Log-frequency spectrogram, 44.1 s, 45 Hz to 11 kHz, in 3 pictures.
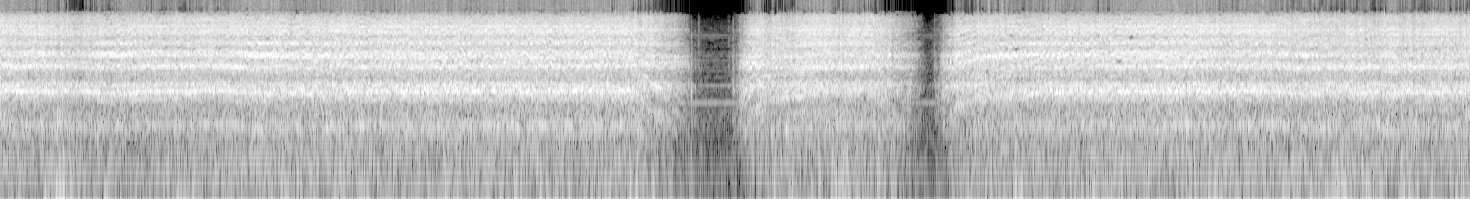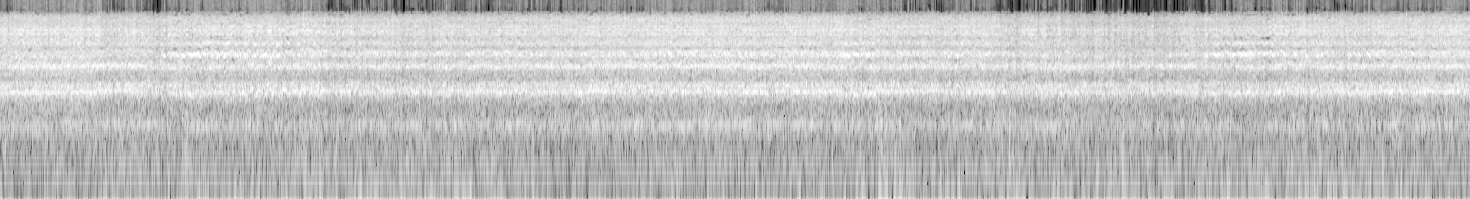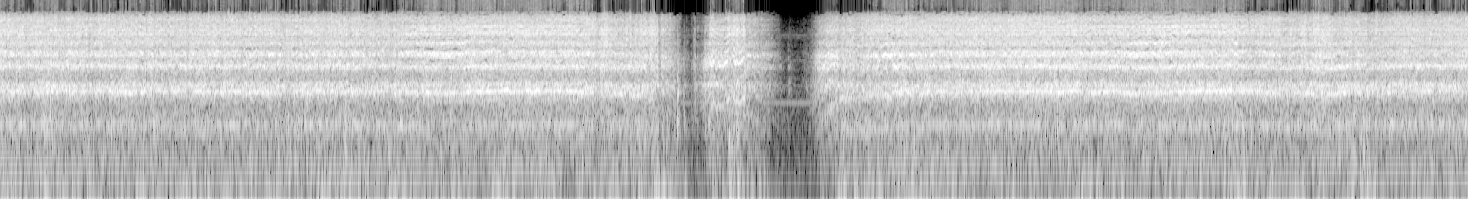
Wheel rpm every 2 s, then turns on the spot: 230, 220, 210, 100, 140, 200, 220, 210, 220, 230, 230, 230, 220, 220, 230, 240, 230, 220, 80, 220, 230, 230.
none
